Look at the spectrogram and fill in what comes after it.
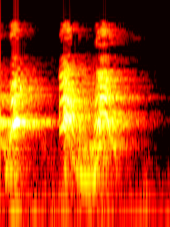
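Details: A female Long-haired Miniature Dachshund puppy, upset that her dad isn't home, gives a short whine, then two sharp, rough barks while a person talks to her.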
